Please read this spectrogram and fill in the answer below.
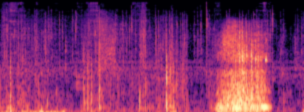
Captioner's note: window opens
